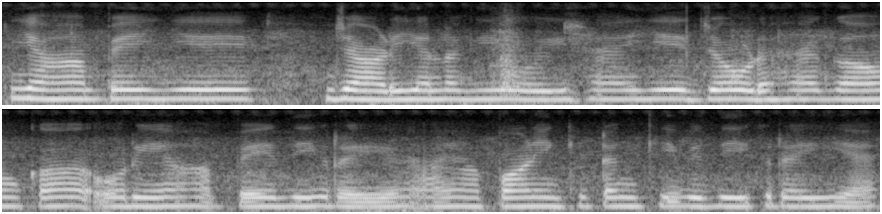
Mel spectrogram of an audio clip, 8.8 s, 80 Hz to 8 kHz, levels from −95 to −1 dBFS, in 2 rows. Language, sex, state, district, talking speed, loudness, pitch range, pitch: Hindi, female, Haryana, Jhajjar, 185 wpm, -18 LUFS, 195-205 Hz, 200 Hz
